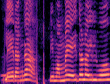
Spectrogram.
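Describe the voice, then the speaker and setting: A woman voicing a busy village farm woman in a cartoon, speaking briskly. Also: very high voice, steady tone. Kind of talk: cartoon voice acting.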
